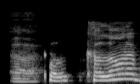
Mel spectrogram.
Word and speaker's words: Kelowna: How do you pronounce that, Brother Strike? Kelowna, British Columbia, Canada.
